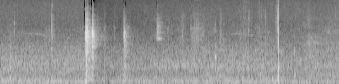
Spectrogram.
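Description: A person gagging and retching after drinking a foul mixed drink: a few short, sharp heaves, the loudest a close pair about a second in.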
